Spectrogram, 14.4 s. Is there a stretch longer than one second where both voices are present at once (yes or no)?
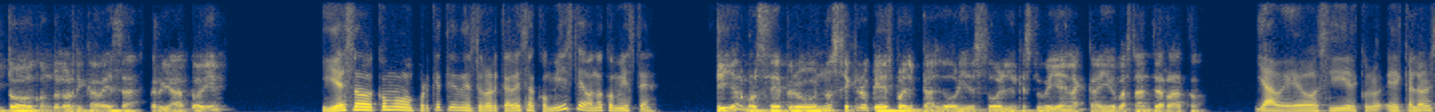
no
